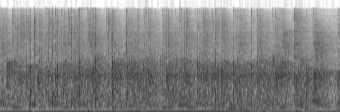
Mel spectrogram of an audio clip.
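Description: Audience applauding: many hands clapping at once in a large room, easing off near the end.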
